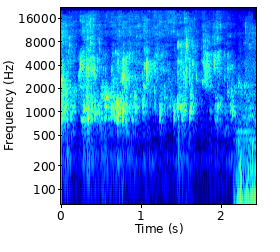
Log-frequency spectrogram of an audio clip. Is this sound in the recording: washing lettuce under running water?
yes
